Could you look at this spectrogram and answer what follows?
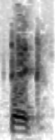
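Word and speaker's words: bake: இதே அமெரிக்கன் இங்கிலீஷ்ல எல்ஏசி வரும் அது வேற ஓகே அடுத்து பாருங்க டேக் பிஏ கே இ டேக்ன்ற வார்த்தையில இ சைலன்ட் டேக்னு உச்சரிக்கணும்.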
